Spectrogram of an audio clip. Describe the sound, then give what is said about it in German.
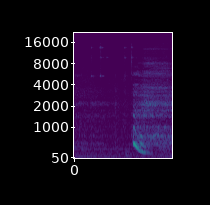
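A deep breath drawn in through the nose during a calm gratitude and relaxation exercise: after near silence, one loud, airy inhale starts partway through and carries on to the end. “einmal tief einatmen durch die Nase”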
